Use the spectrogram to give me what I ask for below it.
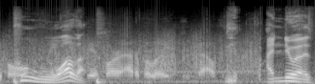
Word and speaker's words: Puyallup: Ah, it's pronounced Puyallup.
